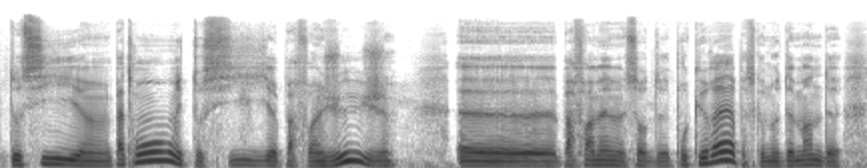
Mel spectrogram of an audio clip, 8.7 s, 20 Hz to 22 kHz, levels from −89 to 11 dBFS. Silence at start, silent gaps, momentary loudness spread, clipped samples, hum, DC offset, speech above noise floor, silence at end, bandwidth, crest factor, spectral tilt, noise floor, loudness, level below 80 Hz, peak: 0.1 s; none; 9 LU; under 0.1%; none; under 0.1%; 24 dB; 0 s; 14.5 kHz; 14 dB; -6.5 dB/octave; -40 dBFS; -17 LUFS; -46 dBFS; -4 dBFS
